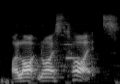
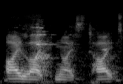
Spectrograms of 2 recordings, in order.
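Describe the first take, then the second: First: It is said in a Cockney accent. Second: It is said in a standard British accent.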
